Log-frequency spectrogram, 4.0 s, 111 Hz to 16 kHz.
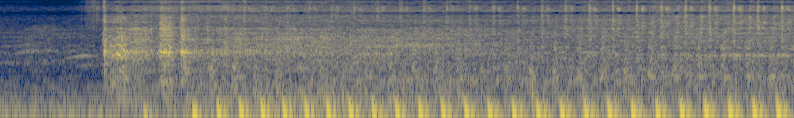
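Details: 2024 Royal Enfield Classic 350 Reborn, single cylinder, after its engine was opened at first service. It catches and settles into a slow, even thump near 170 a minute; the earlier knocking is reduced but a faint knock still rides each beat.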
